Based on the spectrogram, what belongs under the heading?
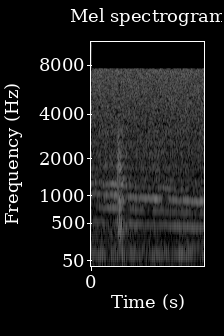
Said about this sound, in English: Here comes the ambulance.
